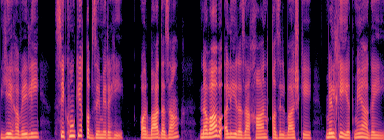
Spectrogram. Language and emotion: Urdu, neutral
